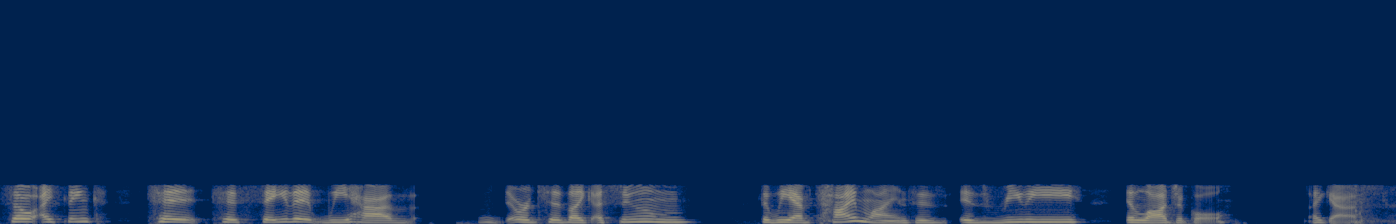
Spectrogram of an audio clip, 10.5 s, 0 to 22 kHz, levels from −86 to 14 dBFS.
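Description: Between "say that we have" and "or to like assume" (3.26 to 3.42 s), and again before "that we have timelines" (5.36 to 5.68 s), the background turns flat and featureless, dropping about 17 dB and then about 6 dB. This is comfort noise in place of the background, likely from discontinuous transmission.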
